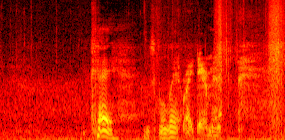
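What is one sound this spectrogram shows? Dry leaves rustle on the ground.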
